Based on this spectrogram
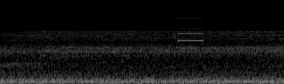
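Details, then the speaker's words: Karris Isata 3 24FW motorhome: after All Retract, the leveling jacks finish retracting and beep over a steady engine drone, one short high beep late in the clip; next step is Auto Level. Leveling jacks retract-complete beep. "I can hear them this is beep so they're done so quit beeping at me now I can hit Auto level"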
